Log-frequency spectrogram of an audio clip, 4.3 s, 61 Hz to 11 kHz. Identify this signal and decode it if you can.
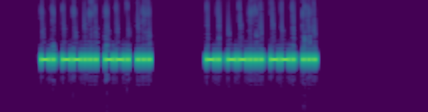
Morse code, heard as a keyed tone, about 41 wpm, 700 Hz. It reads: N7GS N7GS
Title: USA Call Signs - 4 Characters - Repeated 2x - 45wpm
